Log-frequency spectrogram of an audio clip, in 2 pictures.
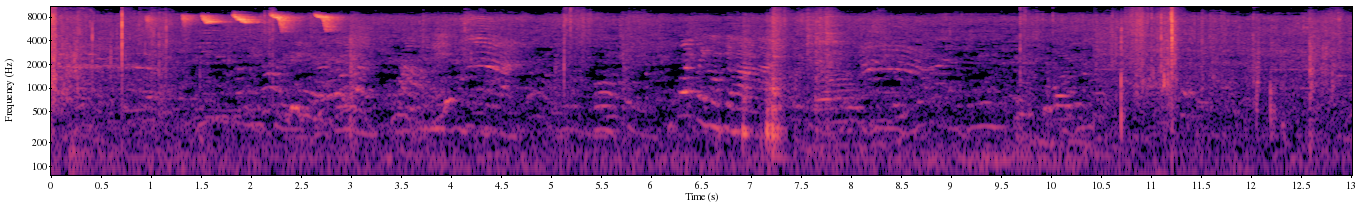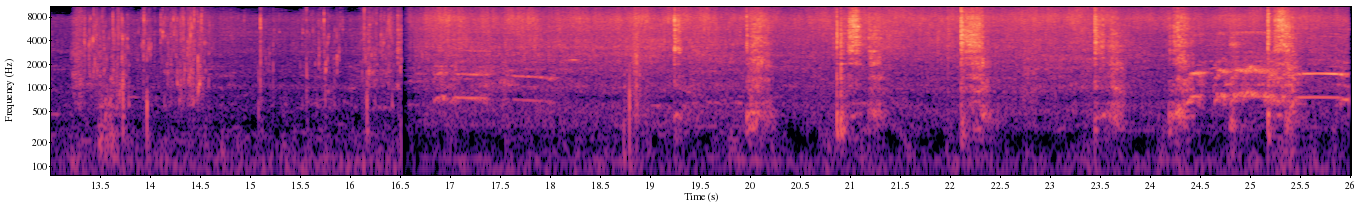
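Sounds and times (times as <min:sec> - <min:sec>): chicken livers sizzling in a wok: 0:14.6 - 0:26.0
metal spatula scraping a pan: 0:18.8 - 0:26.0.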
